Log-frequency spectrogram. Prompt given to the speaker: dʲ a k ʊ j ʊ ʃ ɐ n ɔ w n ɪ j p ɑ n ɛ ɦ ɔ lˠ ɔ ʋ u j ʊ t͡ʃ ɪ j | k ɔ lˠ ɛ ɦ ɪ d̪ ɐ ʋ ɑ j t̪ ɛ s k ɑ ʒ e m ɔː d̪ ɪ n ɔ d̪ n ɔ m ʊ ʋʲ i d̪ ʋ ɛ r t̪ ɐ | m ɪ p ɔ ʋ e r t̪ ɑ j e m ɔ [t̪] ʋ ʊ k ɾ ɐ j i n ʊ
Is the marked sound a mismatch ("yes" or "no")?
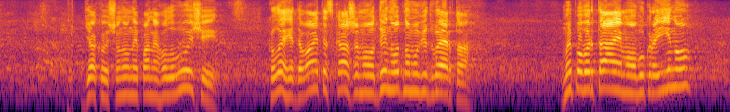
yes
